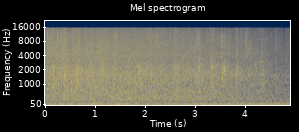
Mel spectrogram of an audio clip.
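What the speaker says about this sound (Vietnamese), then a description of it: "Và quý vị nhiệt liệt cho một tràng pháo tay." Sustained applause from an audience at a Buddhist gathering with visiting monks and nuns, a dense steady wash of many hands clapping that stays loud throughout and tapers slightly toward the end.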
